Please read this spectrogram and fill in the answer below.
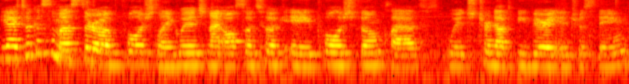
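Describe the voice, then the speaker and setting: Over noticeable background noise and audible room echo, a woman talks at a fairly quick pace with hardly any pauses, a medium pitch and fairly even intonation. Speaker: university student. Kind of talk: interview.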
